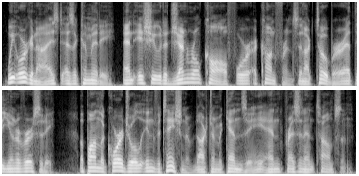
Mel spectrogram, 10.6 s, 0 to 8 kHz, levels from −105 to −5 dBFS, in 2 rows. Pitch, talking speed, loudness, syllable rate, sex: 100 Hz, 160 wpm, -19 LUFS, 5.6 syllables/s, male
